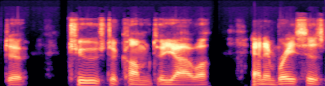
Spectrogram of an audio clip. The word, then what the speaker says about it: Yahowah: how do you know that yah's name is pronounced yahwa you know uh languages change over time doesn't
